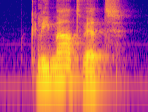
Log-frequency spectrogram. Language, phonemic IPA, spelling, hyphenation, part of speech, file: Dutch, /kliˈmaːtˌʋɛt/, klimaatwet, kli‧maat‧wet, noun, Nl-klimaatwet.ogg
- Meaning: law regulating aspects of climate policy, often a comprehensive law that f.e. stipulates a carbon or climate budget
